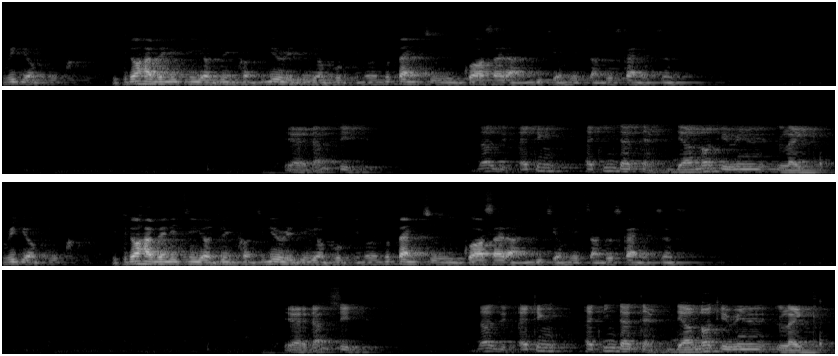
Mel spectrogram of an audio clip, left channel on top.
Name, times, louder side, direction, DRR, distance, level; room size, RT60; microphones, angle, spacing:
voice 1, 0.0-0.6 1.2-6.7, right 3 dB, 45° right, 0.7 m, -32 dB
voice 2, 11.2-11.9 13.1-13.9 14.2-16.5, right 4 dB, 75° right, 1.0 m, -37 dB
21.5 x 11.5 x 2.5 m
head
